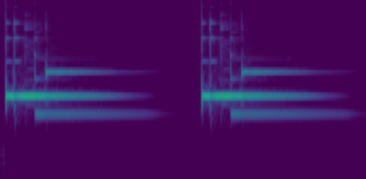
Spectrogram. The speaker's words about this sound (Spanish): Ahora Miguel escucha el bip de su celular.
